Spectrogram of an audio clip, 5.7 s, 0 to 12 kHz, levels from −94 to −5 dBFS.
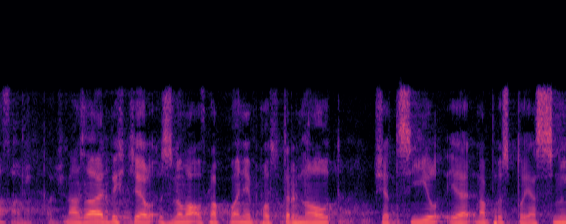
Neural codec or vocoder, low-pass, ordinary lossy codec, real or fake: codec, 16 kHz, 2 kbps, FunCodec, trained on LibriTTS, 25 frames a second; 7.2 kHz; Opus, 64 kbps; fake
